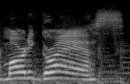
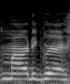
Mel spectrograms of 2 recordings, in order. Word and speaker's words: Mardi Gras: Most people have pronounced it grass before. Mardi Gras. Got that Mardi Gras going on down there in New Orleans.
